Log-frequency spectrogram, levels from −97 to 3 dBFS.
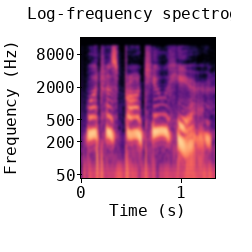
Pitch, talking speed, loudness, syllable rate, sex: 260 Hz, 225 wpm, -15 LUFS, 4.8 syllables/s, female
